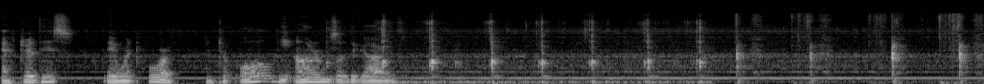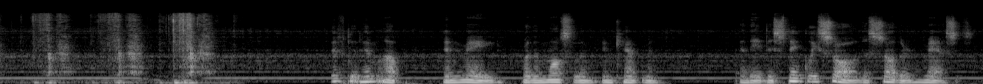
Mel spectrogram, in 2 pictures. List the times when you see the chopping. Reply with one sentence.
The chopping can be heard from 3.2 to 12.2 s.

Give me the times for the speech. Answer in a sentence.
You can hear the speech from 0.0 to 4.0 s, from 13.2 to 16.4 s and from 17.2 to 19.6 s.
